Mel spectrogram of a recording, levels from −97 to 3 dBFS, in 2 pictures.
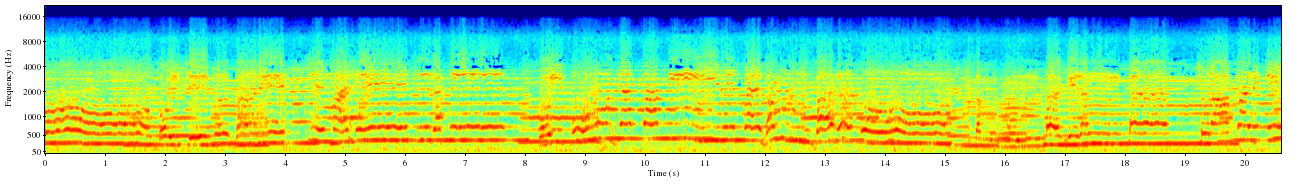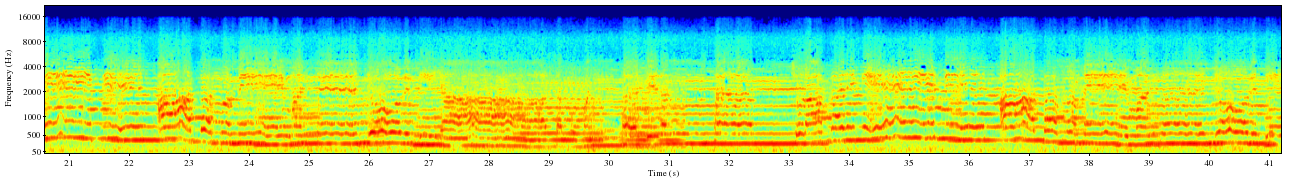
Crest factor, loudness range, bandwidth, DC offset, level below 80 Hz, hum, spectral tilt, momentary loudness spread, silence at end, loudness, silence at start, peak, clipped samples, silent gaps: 8 dB; 1 LU; 12.5 kHz; under 0.1%; -36 dBFS; none; -5 dB/octave; 2 LU; 0 s; -10 LUFS; 0 s; -2 dBFS; under 0.1%; none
